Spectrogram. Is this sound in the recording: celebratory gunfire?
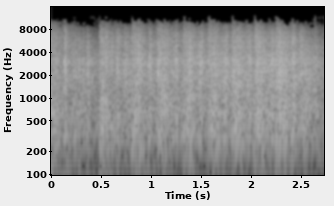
yes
